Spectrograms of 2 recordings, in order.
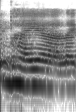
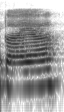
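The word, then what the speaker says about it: Bhaiya: And I couldn't say Bhaya. I would say Baya and get made fun of so much.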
